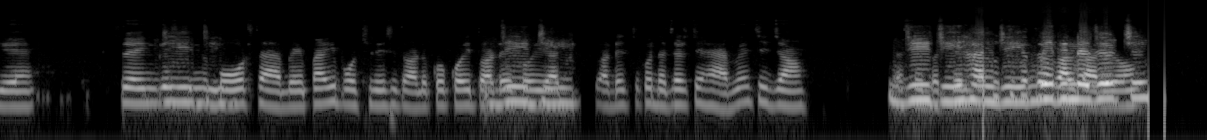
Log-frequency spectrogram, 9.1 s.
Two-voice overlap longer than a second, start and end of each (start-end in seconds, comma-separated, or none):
6.8-8.5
